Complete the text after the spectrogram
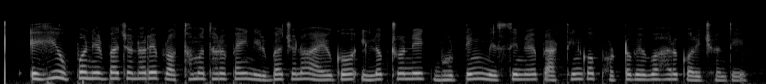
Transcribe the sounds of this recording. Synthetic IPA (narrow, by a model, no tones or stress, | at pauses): eɦiupɔniɾbat͡ʃɔnɔɾepɾɔt̪ʰɔmɔd̪ʱɔɾɔpaĩniɾbat͡ʃɔnɔajoɡɔʔilek̚ʈɾonikbʱoʈiŋmesinɾepɾaɾt̪ʰiŋkɔpʰɔʈːɔbjɔbɔɦaɾɔkɔɾit͡ʃʰɔnt̪i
